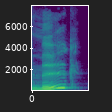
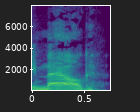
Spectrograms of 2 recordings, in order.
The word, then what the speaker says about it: Moog: Oh, don't you mean the Moog? – No, it's actually Moog. Well, I've got a Moog album at home that's got the proper pronunciation, and it's M-O-W-G. – Oh, so there you go. It's Moog.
